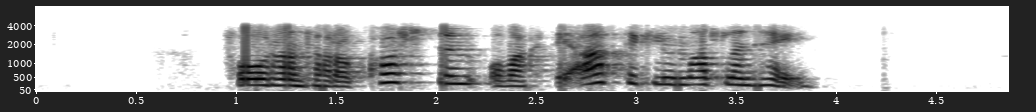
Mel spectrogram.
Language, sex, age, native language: Icelandic, female, 60-69, Icelandic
